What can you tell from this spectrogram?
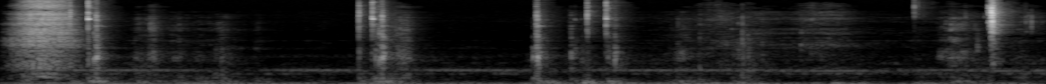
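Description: Scattered clicking from a computer mouse and keyboard, about half a dozen separate clicks, over a faint steady hum. A short rush of noise comes right at the start.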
